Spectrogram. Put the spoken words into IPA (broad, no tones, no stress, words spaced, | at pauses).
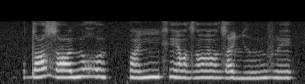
dˤi zˤɯː ʁʷɯːkqʷĩːxẽː zˤẽːzˤʌʎɯːvẽ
